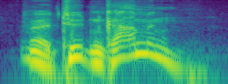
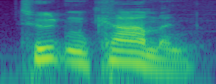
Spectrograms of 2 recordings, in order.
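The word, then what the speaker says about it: Tutankhamun: Toten common. Tooten Common.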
